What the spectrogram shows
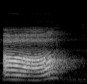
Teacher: the ah as in father is unrounded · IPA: ɑ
